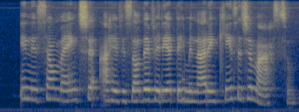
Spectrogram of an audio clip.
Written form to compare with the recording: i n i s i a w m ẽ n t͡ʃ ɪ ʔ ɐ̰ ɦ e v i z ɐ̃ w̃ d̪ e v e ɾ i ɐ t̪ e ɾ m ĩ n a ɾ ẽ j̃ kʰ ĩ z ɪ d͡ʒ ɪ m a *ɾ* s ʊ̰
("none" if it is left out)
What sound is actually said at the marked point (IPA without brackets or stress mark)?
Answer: ɾ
